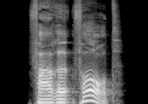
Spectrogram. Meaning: inflection of fortfahren: 1. first-person singular present 2. first/third-person singular subjunctive I 3. singular imperative
- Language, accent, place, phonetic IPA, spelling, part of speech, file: German, Germany, Berlin, [ˌfaːʁə ˈfɔʁt], fahre fort, verb, De-fahre fort.ogg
